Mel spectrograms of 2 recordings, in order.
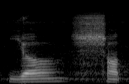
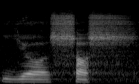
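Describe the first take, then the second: First: The final consonant sounds like t. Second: The final consonant sounds like s. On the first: The speaker calls it right. "Ini berarti ini dibaca yo shot" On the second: The speaker calls it wrong. "bukan yo sos"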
